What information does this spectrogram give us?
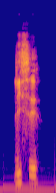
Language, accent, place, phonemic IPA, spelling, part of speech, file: French, France, Lyon, /li.se/, lisser, verb, LL-Q150 (fra)-lisser.wav
- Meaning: 1. to smooth 2. to level 3. to straighten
